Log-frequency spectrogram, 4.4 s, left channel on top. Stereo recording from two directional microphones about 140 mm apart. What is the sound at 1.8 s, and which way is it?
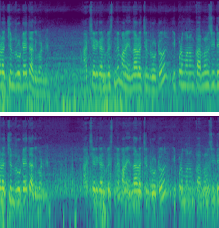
Speech, 20° right (ahead or behind).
